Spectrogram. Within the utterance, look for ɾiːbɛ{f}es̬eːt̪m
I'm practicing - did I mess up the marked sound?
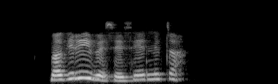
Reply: yes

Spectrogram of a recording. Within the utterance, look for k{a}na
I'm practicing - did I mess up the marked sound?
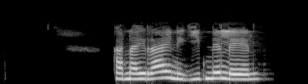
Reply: no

